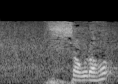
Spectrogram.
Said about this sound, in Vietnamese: Chúng ta cho một tràng pháo tay hơn hai bạn đó.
